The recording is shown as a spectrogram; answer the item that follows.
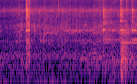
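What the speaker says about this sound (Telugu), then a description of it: "కరివేపాకు కూడా ఇప్పుడు ఉల్లిపాయల్లోనే వేగుతాయి" Sliced onions and curry leaves frying in hot oil for a bitter gourd tamarind curry, with a steady close sizzle and a few sharp clinks of a spoon stirring against the pan.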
